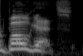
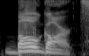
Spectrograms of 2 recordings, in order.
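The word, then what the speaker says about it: Bogaerts: XANDER BOGGETS. OH, YOU WERE SO CLOSE. NOPE. NOPE. You already said it wrong. Xander Bogarts.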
